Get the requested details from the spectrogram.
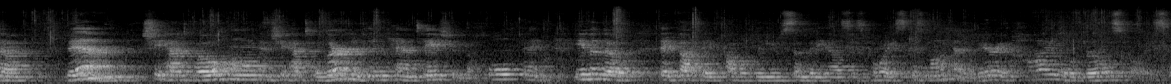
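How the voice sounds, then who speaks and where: A woman telling family stories to a live audience in a chatty, animated way. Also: mid-range voice. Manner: chatty, animated, with many fillers. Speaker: panel speaker. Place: large indoor event hall. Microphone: far camera. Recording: echoey hall from far off, noisy.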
